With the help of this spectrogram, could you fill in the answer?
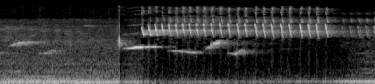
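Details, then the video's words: Ashy drongo singing after a doping supplement: soft whistles, then a sudden sharp note opening a rapid run of evenly pulsed high clicks with slurred whistles beneath. "SRIGUNTING ABU KENA DOPING PRODUK SEREM"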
